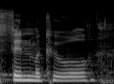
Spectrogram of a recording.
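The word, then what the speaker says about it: Fionn mac Cumhaill: uses the Roman alphabet so that is Finn McCool as you can see most of the letters in the third word are silent so it's it's quite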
